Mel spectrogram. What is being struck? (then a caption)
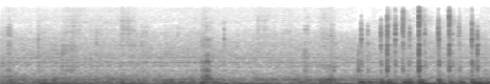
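Plastic headphone earcups. Long nails tap the sides of hollow, silver plastic over-ear headphone earcups. A soft, low, rustling scratch is followed in the last second and a half by quick, bright, dry clicking taps that stop at once with no ring.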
